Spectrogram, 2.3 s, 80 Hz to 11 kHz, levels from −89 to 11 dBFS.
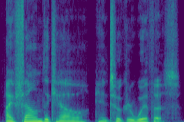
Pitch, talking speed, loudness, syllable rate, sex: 115 Hz, 235 wpm, -18 LUFS, 4.3 syllables/s, male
